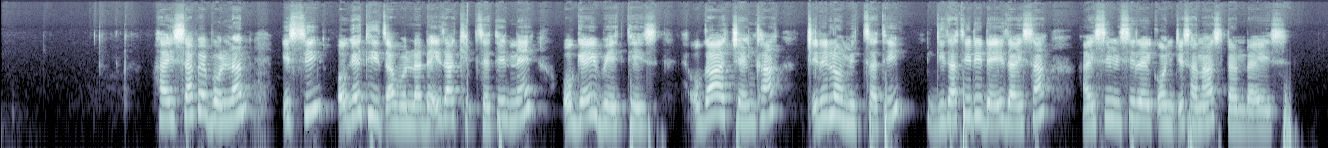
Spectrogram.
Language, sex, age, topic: Gamo, female, 25-35, government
